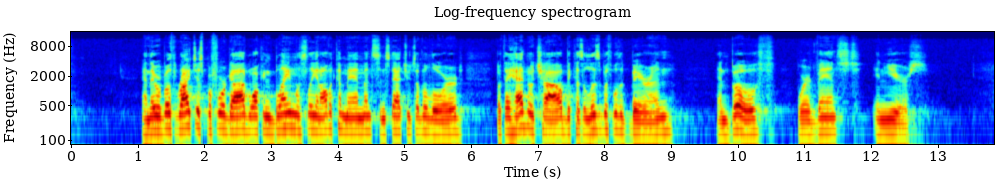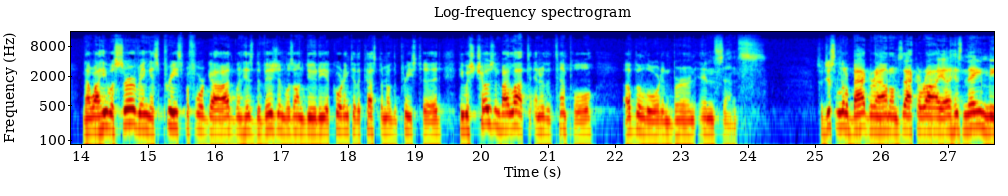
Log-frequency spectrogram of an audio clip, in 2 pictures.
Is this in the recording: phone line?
no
